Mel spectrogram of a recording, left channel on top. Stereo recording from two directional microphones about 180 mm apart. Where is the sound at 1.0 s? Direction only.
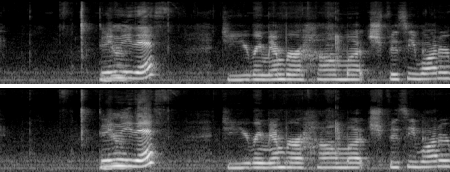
40° right (ahead or behind).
